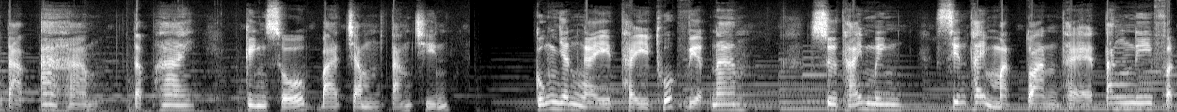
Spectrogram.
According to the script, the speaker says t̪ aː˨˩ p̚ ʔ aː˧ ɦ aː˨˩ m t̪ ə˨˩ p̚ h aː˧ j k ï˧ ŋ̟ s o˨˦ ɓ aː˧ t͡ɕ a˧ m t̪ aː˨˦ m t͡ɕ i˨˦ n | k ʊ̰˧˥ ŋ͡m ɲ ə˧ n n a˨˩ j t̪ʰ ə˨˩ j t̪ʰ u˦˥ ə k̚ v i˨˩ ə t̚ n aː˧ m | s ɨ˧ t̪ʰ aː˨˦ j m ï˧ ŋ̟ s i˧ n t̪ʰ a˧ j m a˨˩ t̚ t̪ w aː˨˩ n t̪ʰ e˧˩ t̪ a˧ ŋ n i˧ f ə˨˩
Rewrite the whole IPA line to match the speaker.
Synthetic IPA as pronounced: t̪ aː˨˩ p̚ ʔ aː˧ ɦ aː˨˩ m t̪ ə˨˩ p̚ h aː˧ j k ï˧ ŋ̟ s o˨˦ ɓ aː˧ t͡ɕ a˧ m t̪ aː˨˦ m t͡ɕ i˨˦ n | k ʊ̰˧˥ ŋ͡m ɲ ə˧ n ŋ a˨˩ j t̪ʰ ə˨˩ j t̪ʰ u˦˥ ə k̚ v i˨˩ ə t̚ n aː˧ m | s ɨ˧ t̪ʰ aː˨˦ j m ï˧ ŋ̟ s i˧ n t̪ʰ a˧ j m a˨˩ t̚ t̪ w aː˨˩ n t̪ʰ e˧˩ t̪ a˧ ŋ n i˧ f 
